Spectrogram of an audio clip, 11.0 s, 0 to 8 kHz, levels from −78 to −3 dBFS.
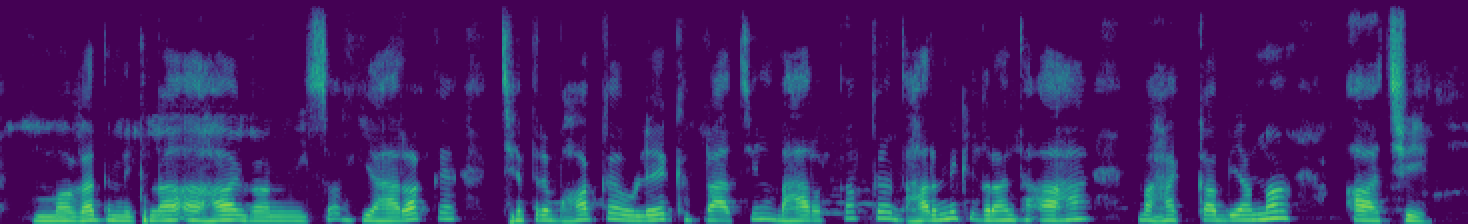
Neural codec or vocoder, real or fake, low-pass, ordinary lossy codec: codec, 16 kHz, 4 kbps, X-Codec, HuBERT features, trained on balanced general audio; fake; none; none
